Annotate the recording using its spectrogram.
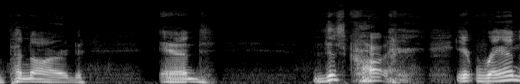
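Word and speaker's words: Panhard: 1968 a French car called a penard or spelled like pan hard a penard and this car it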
